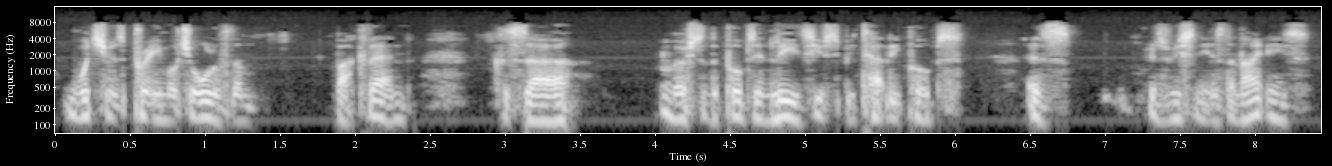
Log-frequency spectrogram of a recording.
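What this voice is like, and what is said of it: Northeast English accent. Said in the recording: “I can detect from your accent that you sound like you haven't always lived in Leeds ... I grew up in the northeast”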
